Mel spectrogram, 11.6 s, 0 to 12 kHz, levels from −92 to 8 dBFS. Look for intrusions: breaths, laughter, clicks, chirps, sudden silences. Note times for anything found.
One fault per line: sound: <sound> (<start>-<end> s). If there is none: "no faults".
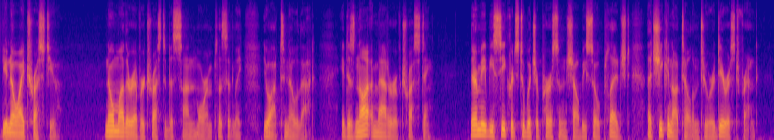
no faults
